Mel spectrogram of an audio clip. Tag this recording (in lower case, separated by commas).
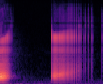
fart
